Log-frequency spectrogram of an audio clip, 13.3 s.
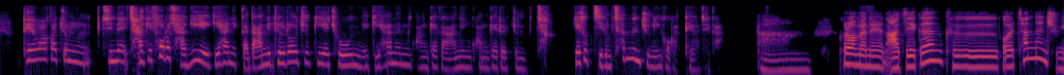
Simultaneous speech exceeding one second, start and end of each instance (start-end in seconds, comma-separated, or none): none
